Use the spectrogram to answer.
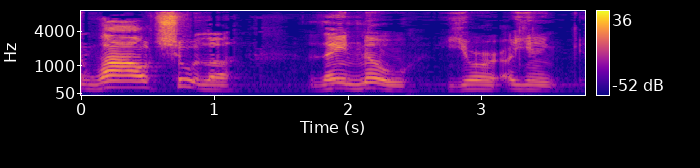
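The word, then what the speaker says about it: Wauchula: here with this one the u is silent it's washulah so you say wow shula they know you're a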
